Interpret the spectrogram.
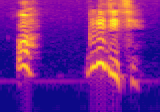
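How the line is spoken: Exclaiming. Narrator (Russian): воскликнул Пеппи

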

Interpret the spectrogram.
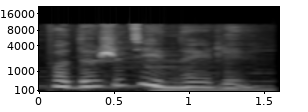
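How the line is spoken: Plain, old woman. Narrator (Russian): сказала старушка

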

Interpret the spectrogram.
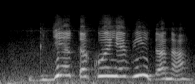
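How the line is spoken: Screaming at full voice. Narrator (Russian): вопила во все горло экономка

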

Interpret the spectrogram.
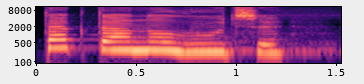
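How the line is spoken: Joyful, pleased. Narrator (Russian): радостно подтвердила довольная женщина

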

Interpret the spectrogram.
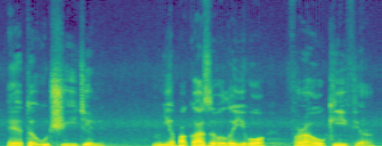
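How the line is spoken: Frightened whisper. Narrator (Russian): испуганно прошептал Гарри

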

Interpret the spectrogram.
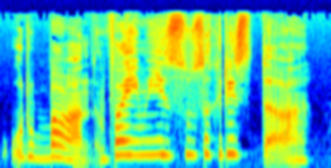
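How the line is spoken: Whimpering. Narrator (Russian): Хилон ... заскулил

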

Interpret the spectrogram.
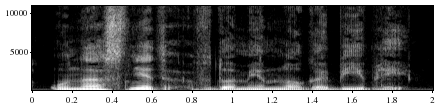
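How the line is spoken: Calm mother. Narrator (Russian): спокойно ответила мама

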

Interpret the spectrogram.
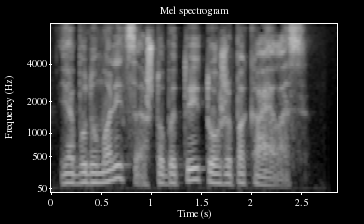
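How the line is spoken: Whispered into ear. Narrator (Russian): Марина прошептала сестренке на ухо

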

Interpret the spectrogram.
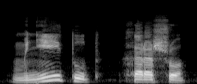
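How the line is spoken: Plain. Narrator (Russian): ответил Незнайка

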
